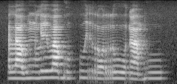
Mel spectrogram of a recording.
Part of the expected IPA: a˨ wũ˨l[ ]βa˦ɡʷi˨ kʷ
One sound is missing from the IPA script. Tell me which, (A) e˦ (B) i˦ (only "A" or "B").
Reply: A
